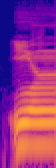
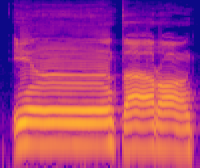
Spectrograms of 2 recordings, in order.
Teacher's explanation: kadar samarnya itu dia lebih tinggi daripada kadar dengungnya jadi lebih condong berbunyi n tapi disamarkan gitu kemudian kita dengungkan Nah didengungkan itu suaranya itu kita tahan Nah kita panjangkan in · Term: ikhfa Hakiki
